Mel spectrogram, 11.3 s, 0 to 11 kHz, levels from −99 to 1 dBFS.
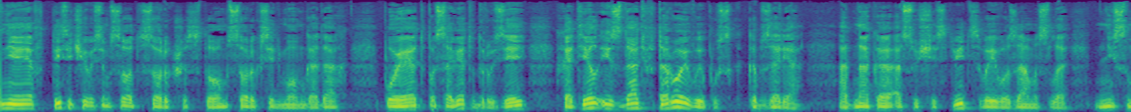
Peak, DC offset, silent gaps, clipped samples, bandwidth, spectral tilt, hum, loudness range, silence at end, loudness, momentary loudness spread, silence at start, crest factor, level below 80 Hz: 0 dBFS; under 0.1%; none; under 0.1%; 11 kHz; -4 dB/octave; none; 3 LU; 0 s; -18 LUFS; 10 LU; 0 s; 18 dB; -54 dBFS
